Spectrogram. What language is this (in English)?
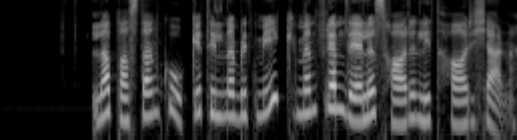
Norwegian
